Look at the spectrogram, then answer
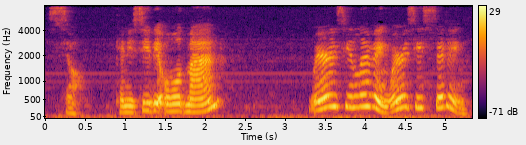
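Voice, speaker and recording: A woman reading a children's book aloud as a storyteller, gently inviting young listeners along with questions. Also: mid-range voice, big pitch swings, a little slow.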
